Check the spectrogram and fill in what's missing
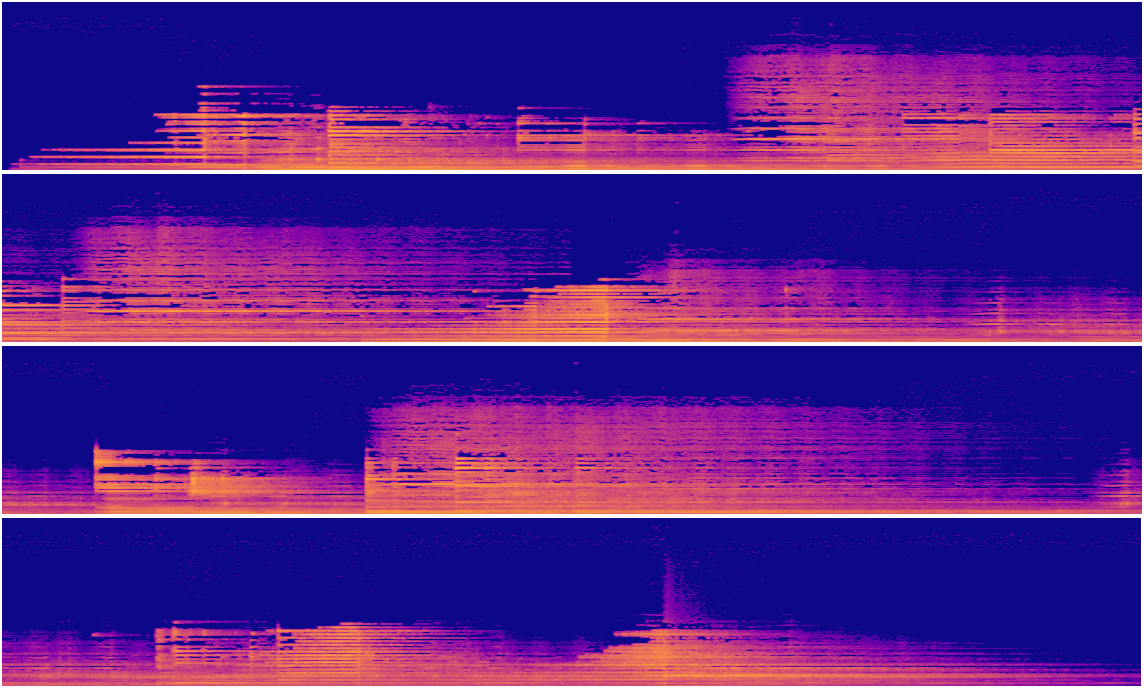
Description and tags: loop meditations no drums
same loop no drums
ambient, loop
